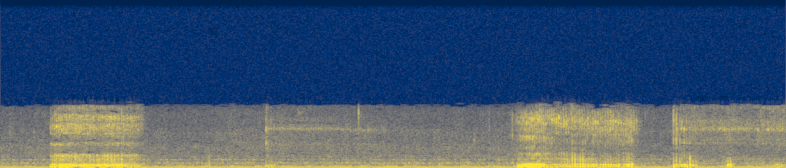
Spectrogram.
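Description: An English Bulldog snores in loud, rasping bursts, with a steady low hum underneath.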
